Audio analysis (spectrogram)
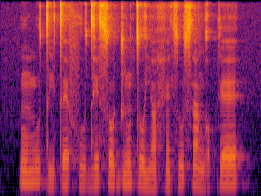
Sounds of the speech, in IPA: ũ˦mu˦˨ti˨tɛ˧ fu˨de˧ so˧d͡ʒũ˧to˨ jã˧hɛ̃˧su˦ sã˦˨ɡɔ˨˦ kɛ˦

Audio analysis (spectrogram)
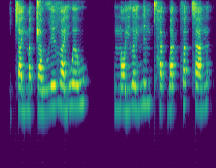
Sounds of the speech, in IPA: ca˨˩˨jma˨˩t̚ʈa˨˩w ɣe˧˥va˨˩˦jwə˧˥w | nɔ˨˩˦j lə˨˩˦jni˧m t̪ʰa˨˩k̚ wa˦˥k̚fa˦˥t̚sa˧˥n

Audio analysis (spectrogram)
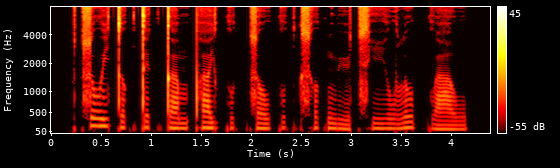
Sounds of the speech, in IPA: t͡suː˥jt̪ʊ˨˥k̚t̪ɪ˧k̚ t̪ɐ˨mpʰɐ˧j kʷɪ˨˥k̚ so˨wkʷɪ˧k̚t͡sʰʊ˧k̚myː˨˩ t͡sʰiː˨w luː˥p̚kʷaː˨w

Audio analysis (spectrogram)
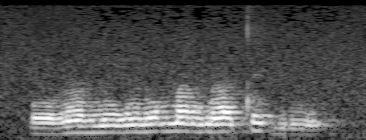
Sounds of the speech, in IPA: o˨ lã˧nũ˧wũ˧ ɾo˦ mã˦ɡ͡bã˦ te˦˨ɡ͡bĩ˨

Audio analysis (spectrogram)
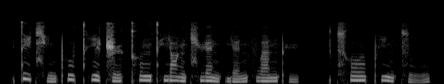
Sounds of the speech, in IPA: t̪i˥˩t͡ɕʰi˩ŋpʰu˥˧ t̪ʰi˥˩ʈ͡ʂɻ̩˧˥kʰʊ˥ŋt̪ʰjɑ˥˧ŋ t͡ɕʰɥɛ˥˩npjɛ˧˥nfwa˥npʰy˨ | t͡sʰo˥ʊ̯pʰi˥˩ŋ t͡su˨˩˦

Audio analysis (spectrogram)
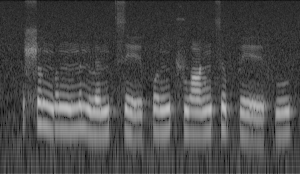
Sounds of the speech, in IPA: ʂɤ˥˧ŋɤ˥˧ŋn̪ə˥˩nlə˧˥n t͡sḛ˨˩ɪ̯ pɤ˧˥ŋʈ͡ʂwɑ˧˥ŋsɹ̩˧ pḛ˨˩ɪ̯fu˦

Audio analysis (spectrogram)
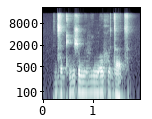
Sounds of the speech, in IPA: d͡zɘkʼiʃɨ mɨβiŋoxʷe dɐt͡s

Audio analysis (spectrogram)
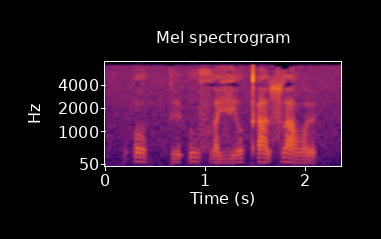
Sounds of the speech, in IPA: ʔokːʉ ʔuxʷa vʲokʼa sʷalˠʉ

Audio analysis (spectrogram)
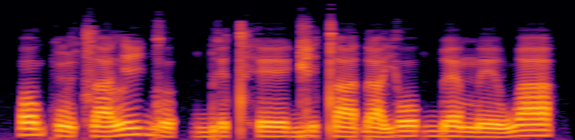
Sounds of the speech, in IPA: ɔ˦kʷĩ˨t͡sa˨˦ liː˦ɡʊ˨ | ɡ͡bɪ˨ tʰeː˨ɡi˨ta˨ ɗa˨joː˦ɡ͡bɛ˦˨ meː˨ wa˦

